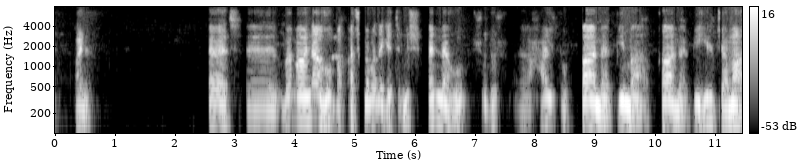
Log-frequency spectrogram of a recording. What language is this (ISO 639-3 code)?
tur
